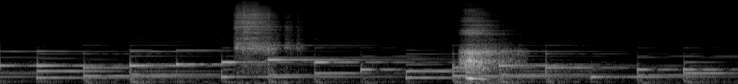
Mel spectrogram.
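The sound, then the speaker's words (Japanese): One big, deep breath sounds as two strong airy rushes of breath. They rise above soft, sustained melodic notes that change pitch every second or so and carry on throughout. “私は一度だけ大きく深呼吸して、すまし顔を浮かべた。”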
